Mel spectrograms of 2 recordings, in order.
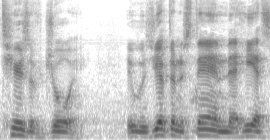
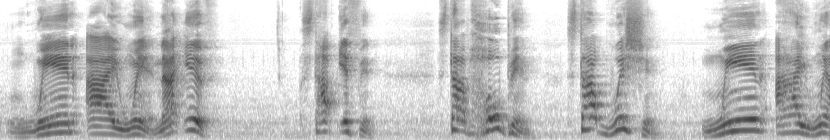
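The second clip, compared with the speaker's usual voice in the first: insistent self; 6 semitones higher, 5 dB louder, much slower than usual. Retold or imitated. Telling family before the race.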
